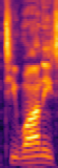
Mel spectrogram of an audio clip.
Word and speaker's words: Tiwani: to sincerely apologize for mispronouncing Tiwani's name. I had him rhyme with marijuana, Tijuana, but it's Tiwani.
